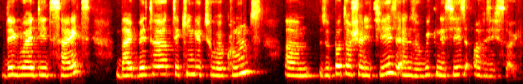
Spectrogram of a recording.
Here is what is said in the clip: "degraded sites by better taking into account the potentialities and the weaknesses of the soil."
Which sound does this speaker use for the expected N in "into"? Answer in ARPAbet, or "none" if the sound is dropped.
none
